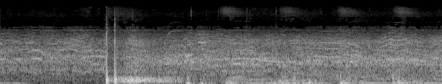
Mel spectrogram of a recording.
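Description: A single loud firework bang about a second in, a sharp double crack followed by a brief low rumble. It sounds over the steady noise of a crowd with shouting voices.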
